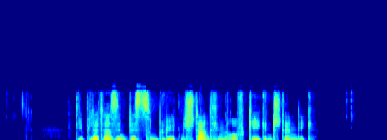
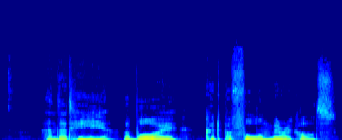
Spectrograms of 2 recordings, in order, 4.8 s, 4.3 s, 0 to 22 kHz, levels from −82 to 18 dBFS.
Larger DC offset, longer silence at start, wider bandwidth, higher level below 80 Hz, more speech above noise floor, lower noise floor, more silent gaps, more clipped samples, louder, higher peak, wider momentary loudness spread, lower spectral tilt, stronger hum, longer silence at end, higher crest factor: neither; first, 0.95 s vs 0.6 s; second, 9.2 kHz vs 12.5 kHz; about the same, -62 dBFS vs -58 dBFS; about the same, 42 dB vs 42 dB; about the same, -70 dBFS vs -70 dBFS; neither; neither; about the same, -28 LUFS vs -29 LUFS; first, -4 dBFS vs -10 dBFS; about the same, 16 LU vs 14 LU; second, -3 dB/octave vs -8.5 dB/octave; neither; first, 0.95 s vs 0.15 s; first, 28 dB vs 18 dB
